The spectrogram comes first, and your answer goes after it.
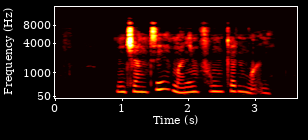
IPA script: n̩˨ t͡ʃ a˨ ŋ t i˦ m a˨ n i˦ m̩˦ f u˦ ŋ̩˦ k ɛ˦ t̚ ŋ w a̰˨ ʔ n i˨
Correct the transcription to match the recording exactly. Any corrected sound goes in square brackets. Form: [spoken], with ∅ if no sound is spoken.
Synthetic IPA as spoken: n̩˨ t͡ʃ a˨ ŋ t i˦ m a˨ n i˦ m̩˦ f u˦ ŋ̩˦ k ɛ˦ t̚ ŋ w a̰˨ ʔ n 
